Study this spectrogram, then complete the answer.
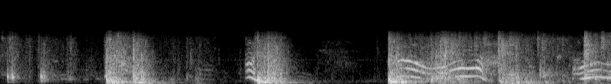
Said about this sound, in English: Right, you've got to break the door down.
